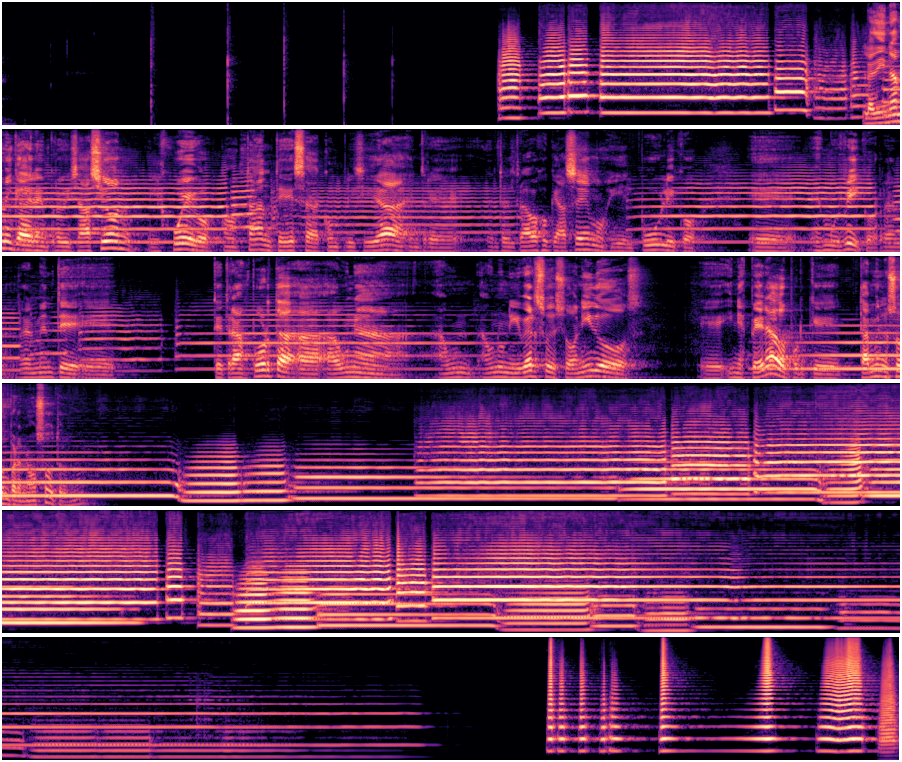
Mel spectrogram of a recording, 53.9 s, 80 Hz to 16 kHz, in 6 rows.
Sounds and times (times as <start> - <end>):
Trumpet: 5.0 - 49.5, 50.3 - 53.8.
